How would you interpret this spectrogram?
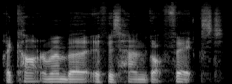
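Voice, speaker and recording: A man of average pitch talks casually on a tabletop gaming podcast. He phrases things playfully and theatrically, in the manner of a player recounting an adventure to friends. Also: little pitch movement, moderate pace, bright, forceful tone. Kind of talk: casual chat and recapping.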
